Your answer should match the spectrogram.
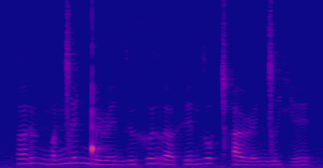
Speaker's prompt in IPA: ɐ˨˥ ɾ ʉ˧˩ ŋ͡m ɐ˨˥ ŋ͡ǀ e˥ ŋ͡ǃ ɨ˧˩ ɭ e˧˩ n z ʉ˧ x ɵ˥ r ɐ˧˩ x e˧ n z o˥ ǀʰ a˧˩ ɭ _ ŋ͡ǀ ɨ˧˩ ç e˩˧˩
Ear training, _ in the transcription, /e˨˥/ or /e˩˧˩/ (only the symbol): e˩˧˩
